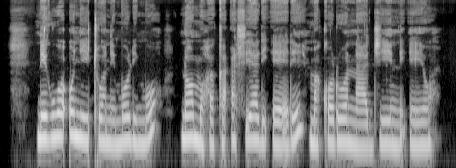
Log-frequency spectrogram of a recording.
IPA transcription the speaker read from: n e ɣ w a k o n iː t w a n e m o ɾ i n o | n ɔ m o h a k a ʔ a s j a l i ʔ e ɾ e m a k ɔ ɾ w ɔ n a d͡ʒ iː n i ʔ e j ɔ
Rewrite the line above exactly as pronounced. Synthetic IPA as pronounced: n e ɣ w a ʔ o ɲ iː t w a n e m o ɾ i m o | n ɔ m o h a k a ʔ a s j a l i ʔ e ɾ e m a k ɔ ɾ w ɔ n a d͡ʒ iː n i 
